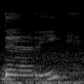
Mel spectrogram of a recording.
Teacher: Bunyi apikal oleh ujung lidah seperti D pada kata dari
